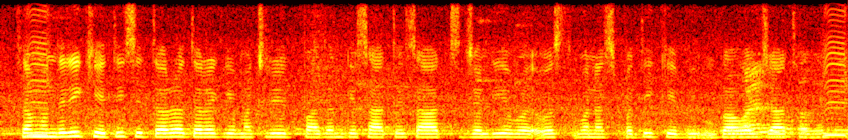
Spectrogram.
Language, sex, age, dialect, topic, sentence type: Bhojpuri, female, 18-24, Northern, agriculture, statement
